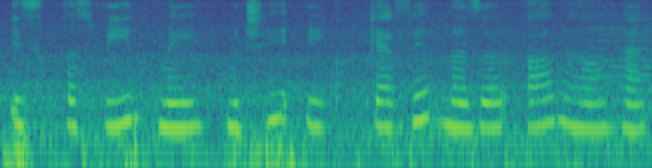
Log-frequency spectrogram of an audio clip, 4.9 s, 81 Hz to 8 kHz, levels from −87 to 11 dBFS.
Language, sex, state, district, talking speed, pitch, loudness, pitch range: Hindi, female, Madhya Pradesh, Dhar, 120 wpm, 250 Hz, -18 LUFS, 240-255 Hz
